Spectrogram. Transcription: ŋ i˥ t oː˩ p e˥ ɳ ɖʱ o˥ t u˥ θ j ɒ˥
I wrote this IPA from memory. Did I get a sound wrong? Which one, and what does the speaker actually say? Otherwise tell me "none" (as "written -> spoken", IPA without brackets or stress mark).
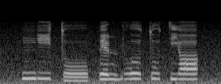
θ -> t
